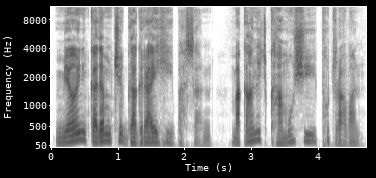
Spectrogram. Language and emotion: Kashmiri, fearful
